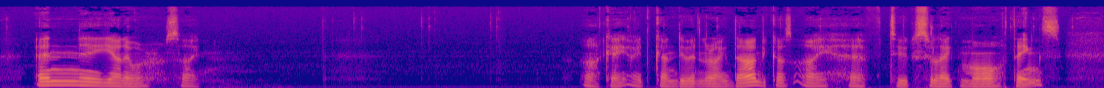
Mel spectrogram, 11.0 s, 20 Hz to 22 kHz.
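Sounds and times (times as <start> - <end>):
computer mouse clicks: 3.2 - 5.1.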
